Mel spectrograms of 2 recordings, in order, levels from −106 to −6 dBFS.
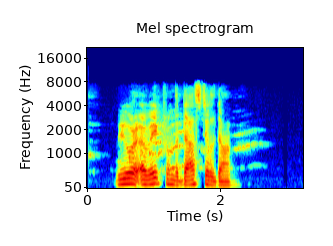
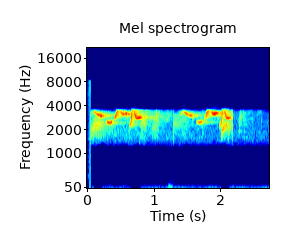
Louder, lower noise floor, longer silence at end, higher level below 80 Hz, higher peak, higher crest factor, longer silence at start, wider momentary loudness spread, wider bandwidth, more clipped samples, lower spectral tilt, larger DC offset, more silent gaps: first, -17 LUFS vs -23 LUFS; second, -55 dBFS vs -59 dBFS; first, 0.85 s vs 0.55 s; first, -54 dBFS vs -84 dBFS; first, -2 dBFS vs -12 dBFS; about the same, 16 dB vs 16 dB; about the same, 0.05 s vs 0.05 s; about the same, 9 LU vs 10 LU; about the same, 8 kHz vs 8.4 kHz; neither; first, -6 dB/octave vs 5 dB/octave; neither; neither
